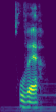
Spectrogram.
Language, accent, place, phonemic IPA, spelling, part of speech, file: French, France, Lyon, /tʁu.vɛʁ/, trouvère, noun, LL-Q150 (fra)-trouvère.wav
